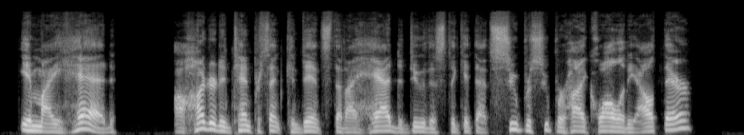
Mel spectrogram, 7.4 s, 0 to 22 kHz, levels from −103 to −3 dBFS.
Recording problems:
none

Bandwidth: 15 kHz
